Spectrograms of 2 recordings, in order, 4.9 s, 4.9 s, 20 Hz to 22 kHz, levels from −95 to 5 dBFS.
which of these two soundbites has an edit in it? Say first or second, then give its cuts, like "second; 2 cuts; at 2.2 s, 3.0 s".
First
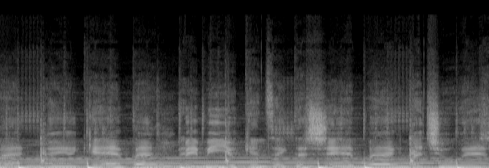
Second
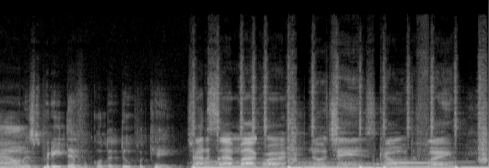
second; 1 cut; at 1.8 s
